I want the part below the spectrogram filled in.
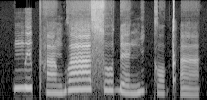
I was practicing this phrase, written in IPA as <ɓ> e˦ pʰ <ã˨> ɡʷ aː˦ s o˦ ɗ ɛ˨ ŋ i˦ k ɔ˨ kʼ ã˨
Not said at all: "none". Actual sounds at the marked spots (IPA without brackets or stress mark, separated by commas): m, ã˨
